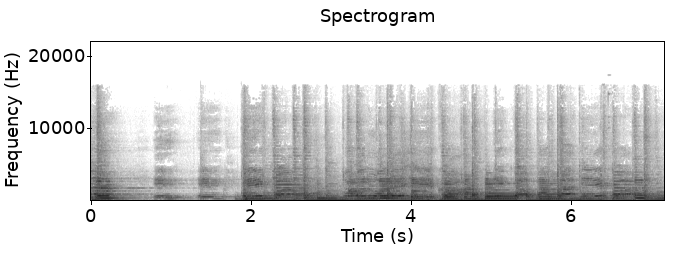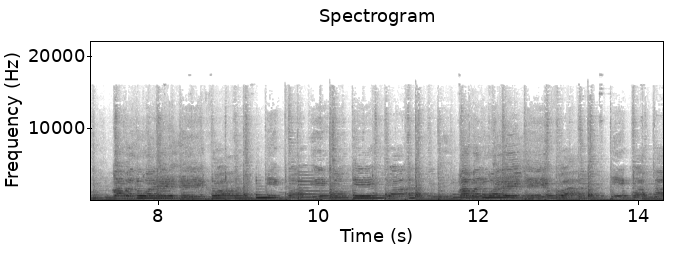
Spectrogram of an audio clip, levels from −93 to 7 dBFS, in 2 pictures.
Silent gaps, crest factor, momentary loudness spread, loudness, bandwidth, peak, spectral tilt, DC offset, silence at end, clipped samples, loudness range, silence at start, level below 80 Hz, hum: none; 16 dB; 8 LU; -16 LUFS; 15.5 kHz; -2 dBFS; -6.5 dB/octave; under 0.1%; 0 s; under 0.1%; 2 LU; 0 s; -34 dBFS; none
